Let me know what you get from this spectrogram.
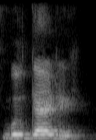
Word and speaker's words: Bulgari: Yeah, it's Bulgari.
